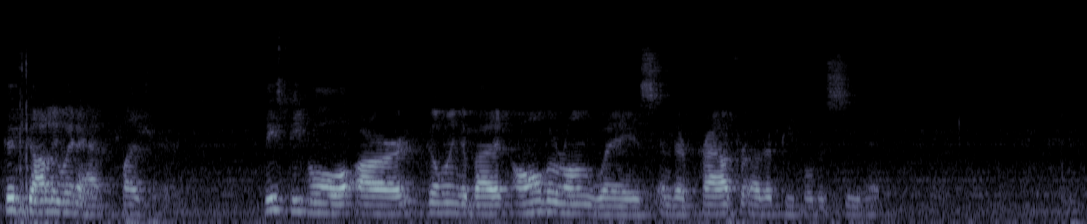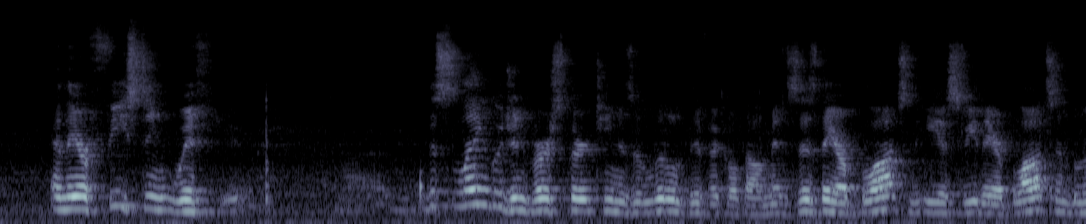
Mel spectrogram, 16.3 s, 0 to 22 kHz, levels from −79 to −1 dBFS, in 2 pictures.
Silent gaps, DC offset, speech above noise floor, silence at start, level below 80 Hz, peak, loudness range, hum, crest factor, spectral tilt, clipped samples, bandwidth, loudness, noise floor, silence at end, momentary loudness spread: none; under 0.1%; 24 dB; 0 s; -62 dBFS; -18 dBFS; 7 LU; none; 18 dB; -6 dB/octave; under 0.1%; 15 kHz; -35 LUFS; -58 dBFS; 0 s; 18 LU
